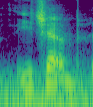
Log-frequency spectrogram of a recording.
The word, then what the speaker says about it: Icheb: Icheb, is that how you say his name? – Yeah.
